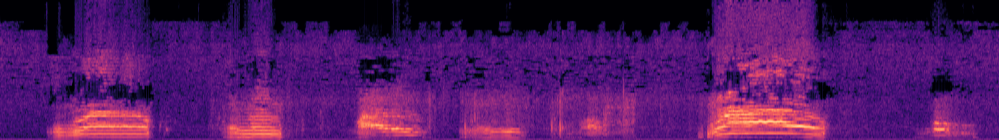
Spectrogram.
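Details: Domestic cat meowing in a series of about six harmonic meows, each roughly half a second to a second long, some longer and drawn out, separated by short pauses, over a low steady hum.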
